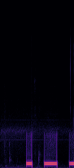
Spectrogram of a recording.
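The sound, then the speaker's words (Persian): A busy tone sounds after a telephone call is cut off: three steady, even-pitched beeps in a regular on-off rhythm over a faint low hum, the last one running to the end. “با عرض معذرت فکر کنم تماس ما با آقای عابد نور قطع شد”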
